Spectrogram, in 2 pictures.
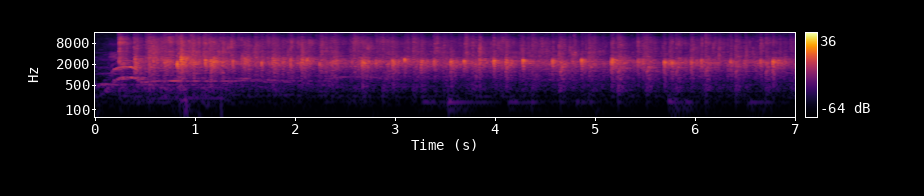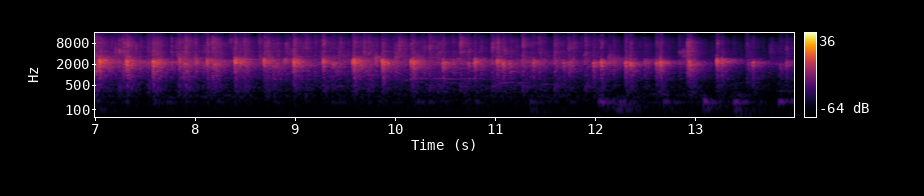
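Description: A crowd applauds steadily for the full stretch after a performer's debut, with dense overlapping claps and some sharper individual hits standing out. The applause is loud, with a few faint cheers or voices mixed in near the start.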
